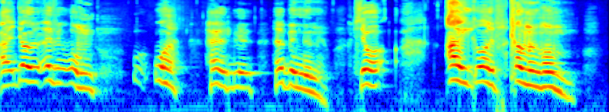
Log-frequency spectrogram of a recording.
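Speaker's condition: Cerebral palsy; used to walk, wheelchair user after leg broke, learning difficulty; speech can be hard sometimes

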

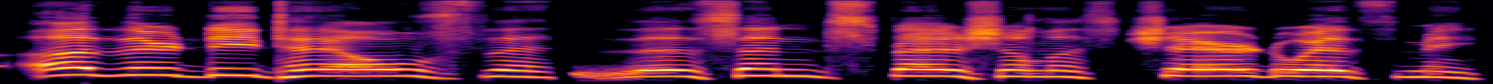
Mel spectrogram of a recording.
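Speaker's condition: Parkinson's disease; smell improving, able to identify coffee roast, baseline smell test with follow-up in 4 months

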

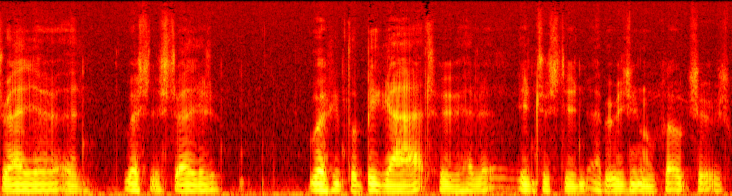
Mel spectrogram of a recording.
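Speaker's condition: Tongue cancer; aggressive tongue cancer

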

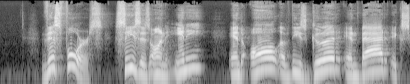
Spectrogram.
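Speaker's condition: No condition

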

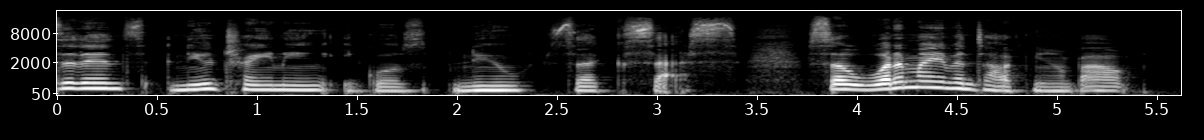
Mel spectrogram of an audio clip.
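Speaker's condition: No condition

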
